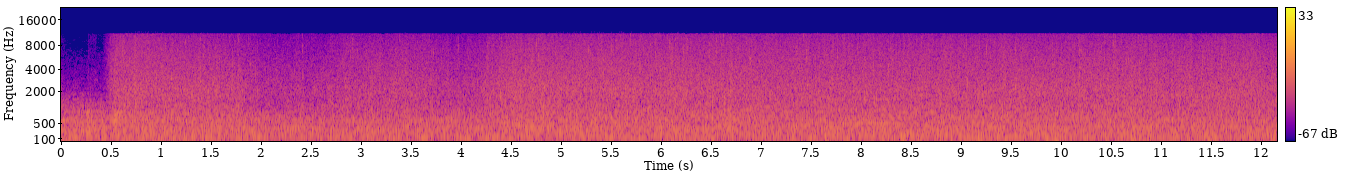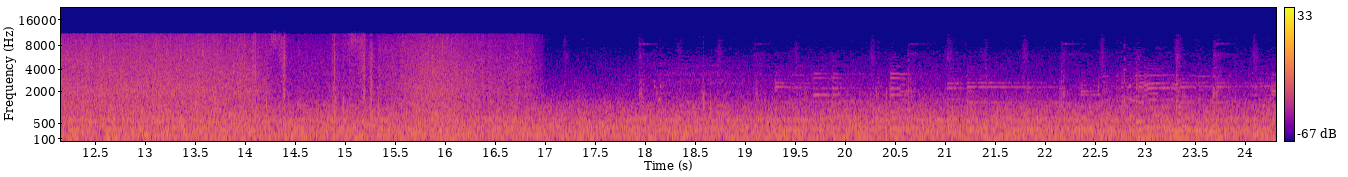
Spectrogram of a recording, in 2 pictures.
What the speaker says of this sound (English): There's plenty of water falling around in there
